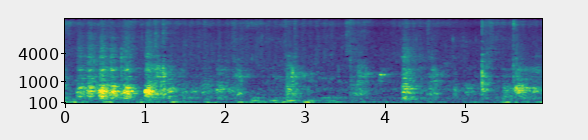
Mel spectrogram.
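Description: Mutton with pre-fried potatoes stirred in a pan, a spoon scraping and turning the food in irregular strokes over a soft sizzle, fairly quiet and close.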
